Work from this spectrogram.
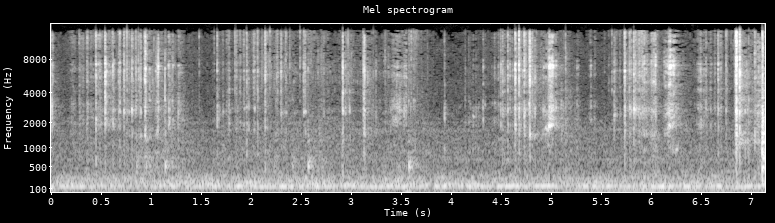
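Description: A metal blade shaves slices off a solid white bar of soap held in the hand, with a green soap bar below that is not being cut. Quiet, bright, crisp scraping and cutting sounds come in rapid short strokes over a steady low hum, growing slightly louder near the end.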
